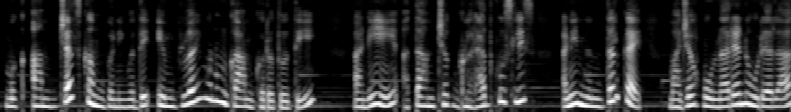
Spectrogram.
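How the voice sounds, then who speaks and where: A woman voicing a spoiled, bossy young bride-to-be who shouts and taunts, over faint background music. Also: fairly high pitch. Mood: taunting.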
